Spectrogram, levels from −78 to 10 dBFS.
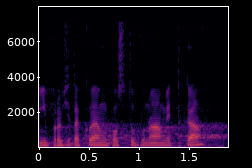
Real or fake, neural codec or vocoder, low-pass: real; none; 7.2 kHz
